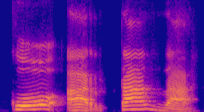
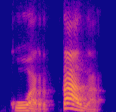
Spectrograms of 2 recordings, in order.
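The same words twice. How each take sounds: First: "Coartada" very slowly as co-ar-ta-da; syllable by syllable. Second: Said in the usual way. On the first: Shown as a demonstration. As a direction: pause between every syllable of "Coartada". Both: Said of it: "Aquí está la mayor fuerza".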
